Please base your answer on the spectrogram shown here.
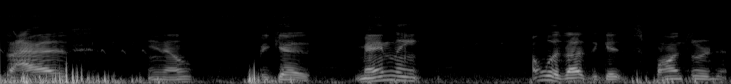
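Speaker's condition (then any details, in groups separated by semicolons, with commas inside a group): Cerebral palsy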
